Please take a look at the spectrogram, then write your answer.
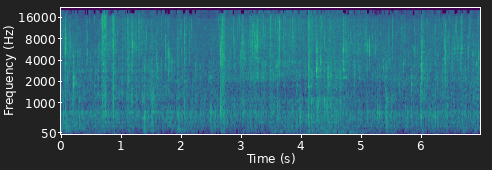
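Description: Battered fish crackles steadily in hot oil, a bright, continuous sizzle with frequent pops and spits, close and fairly quiet, with no voices.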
